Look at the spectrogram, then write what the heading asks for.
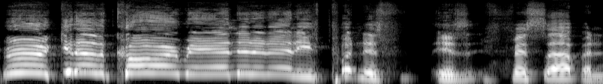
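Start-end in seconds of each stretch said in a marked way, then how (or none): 0.0-1.6 mock shrill shout, very high-pitched. Retelling how a 75-year-old driver yelled at the speaker, retelling a yell. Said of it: "He's yelling at me".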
